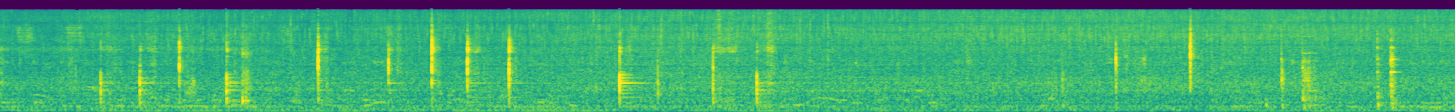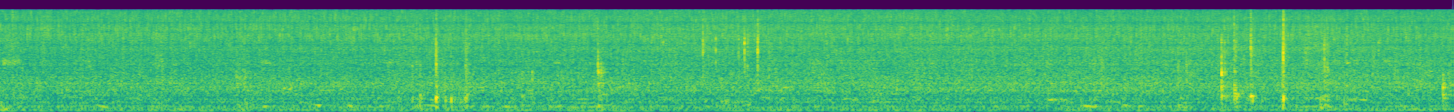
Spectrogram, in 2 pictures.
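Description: Sliced beef sizzling in its juices in a wok, with a wooden spatula clacking and scraping against the pan in quick strokes for the first several seconds. The stirring then stops and the sizzle runs on steadily, with a few more knocks later on.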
